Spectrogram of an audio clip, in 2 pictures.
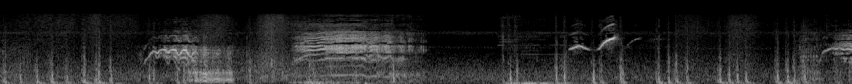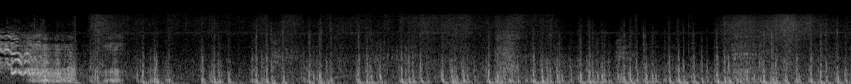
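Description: A horse being delivered in Assassin's Creed Valhalla, with loud repeated neighs and whinnies over steady clip-clopping hooves throughout, plus a brief whistle.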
